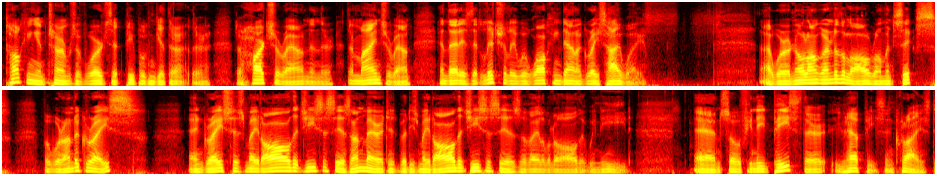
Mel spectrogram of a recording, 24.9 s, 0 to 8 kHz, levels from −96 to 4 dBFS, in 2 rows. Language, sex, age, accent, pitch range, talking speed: English, male, 60-79, American, 90-110 Hz, 185 wpm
